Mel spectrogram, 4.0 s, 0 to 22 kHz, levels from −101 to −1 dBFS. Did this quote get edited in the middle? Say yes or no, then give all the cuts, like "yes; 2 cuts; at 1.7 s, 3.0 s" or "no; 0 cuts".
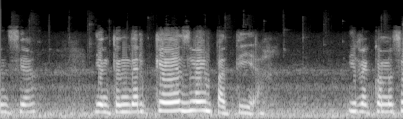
no; 0 cuts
